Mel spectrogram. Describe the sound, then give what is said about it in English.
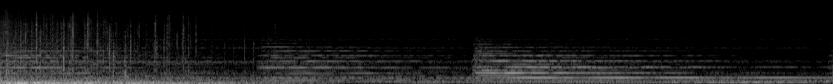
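A large town bell tolls in slow, spaced strikes up to eleven, each stroke ringing out loud and resonant with a long humming decay before the next one lands. “The town bell chimed loudly through the open window, ringing until it reached 11.”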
